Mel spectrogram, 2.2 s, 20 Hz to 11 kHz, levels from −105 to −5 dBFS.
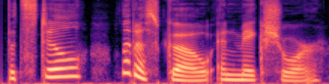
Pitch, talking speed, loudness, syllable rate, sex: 230 Hz, 220 wpm, -18 LUFS, 4.3 syllables/s, female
